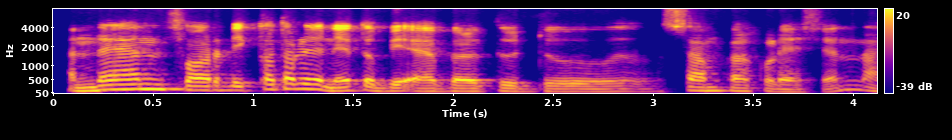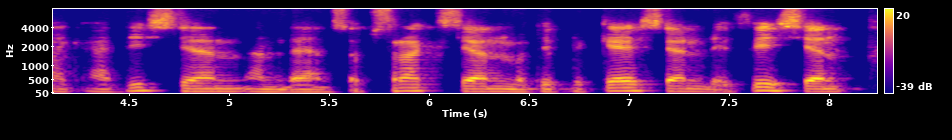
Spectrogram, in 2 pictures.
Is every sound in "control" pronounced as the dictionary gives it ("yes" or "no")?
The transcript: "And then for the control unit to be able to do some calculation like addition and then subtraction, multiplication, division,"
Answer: no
